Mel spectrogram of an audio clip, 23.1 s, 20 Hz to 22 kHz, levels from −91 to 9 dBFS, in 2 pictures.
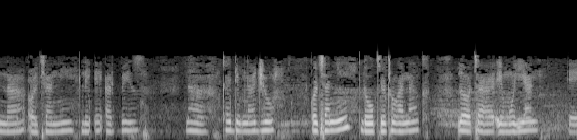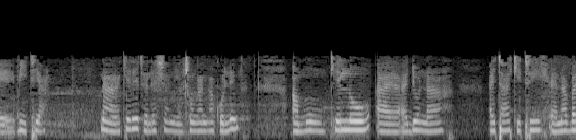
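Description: From start to finish the speech is band-limited and smeared, likely from AAC compression, with heavy damage that fits a 16 kbps AAC-LC stream. Nothing sounds above 5.4 kHz, so sibilants lose their edge, and coarse spectral quantisation leaves the sound dull and warbling.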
